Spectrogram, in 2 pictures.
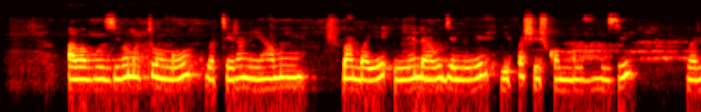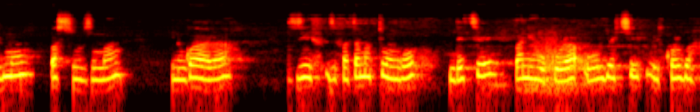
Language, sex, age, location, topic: Kinyarwanda, female, 18-24, Nyagatare, agriculture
